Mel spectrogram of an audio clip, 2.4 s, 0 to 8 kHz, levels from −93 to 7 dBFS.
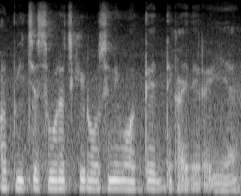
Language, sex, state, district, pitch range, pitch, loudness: Hindi, male, Uttar Pradesh, Shamli, 120-125 Hz, 125 Hz, -15 LUFS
